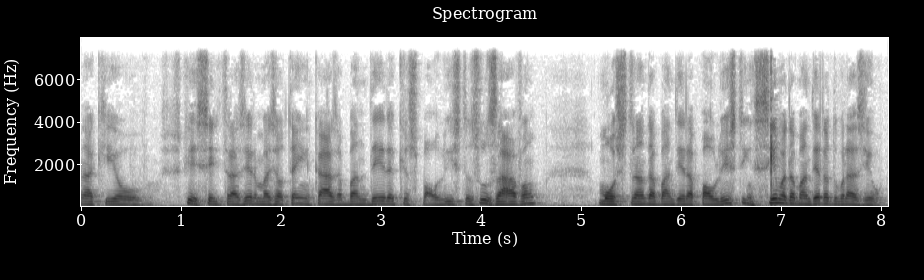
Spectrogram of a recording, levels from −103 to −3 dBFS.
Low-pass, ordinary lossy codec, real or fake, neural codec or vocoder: 7.2 kHz; none; real; none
